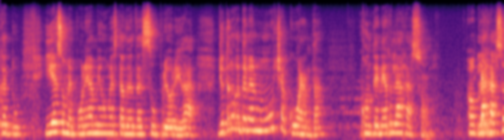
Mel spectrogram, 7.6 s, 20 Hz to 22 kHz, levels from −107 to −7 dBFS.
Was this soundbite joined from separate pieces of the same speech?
no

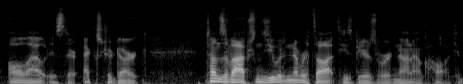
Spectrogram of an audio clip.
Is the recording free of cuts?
no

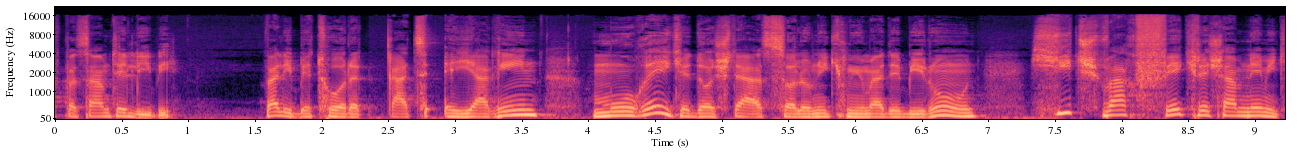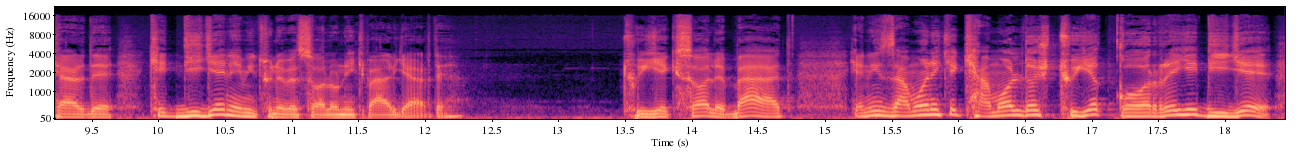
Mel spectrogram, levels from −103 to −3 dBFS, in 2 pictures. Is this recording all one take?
yes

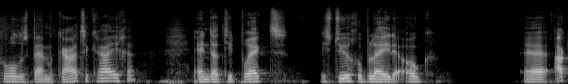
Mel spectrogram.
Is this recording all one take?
no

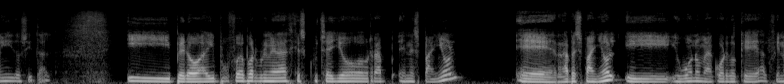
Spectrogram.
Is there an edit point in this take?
no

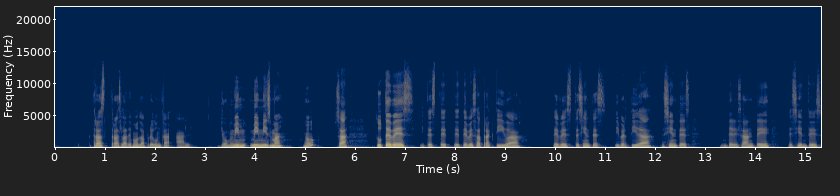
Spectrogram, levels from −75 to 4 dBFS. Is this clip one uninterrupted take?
yes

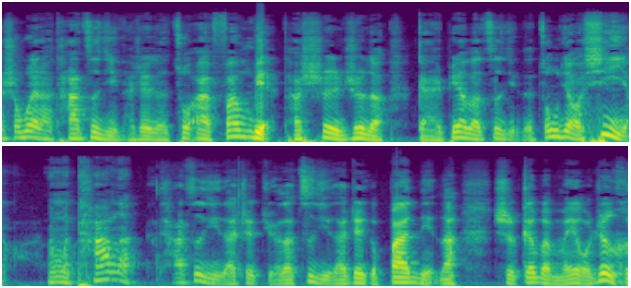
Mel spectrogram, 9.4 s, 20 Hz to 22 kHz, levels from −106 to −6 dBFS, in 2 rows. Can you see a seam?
yes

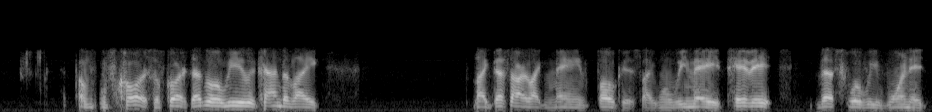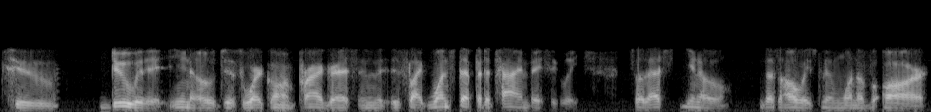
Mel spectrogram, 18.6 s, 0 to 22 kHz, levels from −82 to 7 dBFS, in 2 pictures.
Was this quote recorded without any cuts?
yes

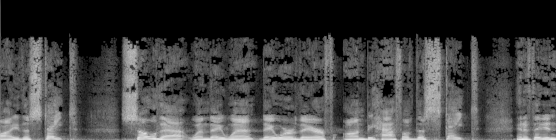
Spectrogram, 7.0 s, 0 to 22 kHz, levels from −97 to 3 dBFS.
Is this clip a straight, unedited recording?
yes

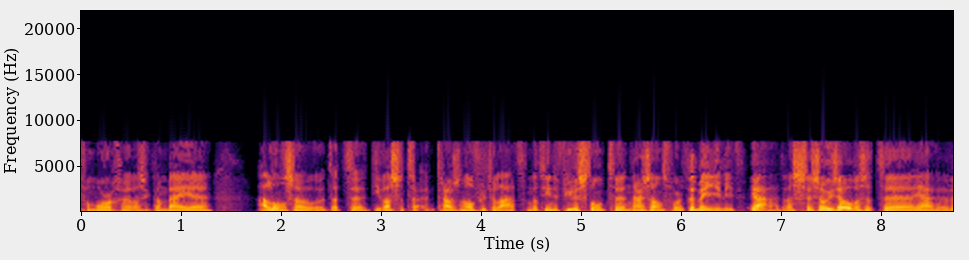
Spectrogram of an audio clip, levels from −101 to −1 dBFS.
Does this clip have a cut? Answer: no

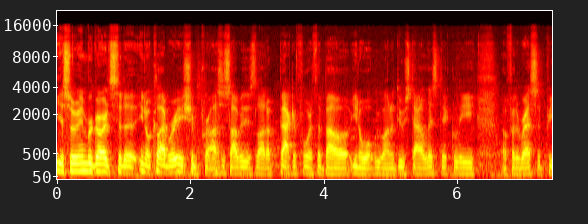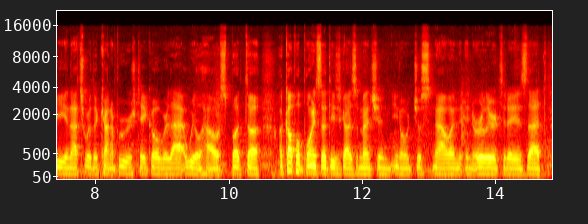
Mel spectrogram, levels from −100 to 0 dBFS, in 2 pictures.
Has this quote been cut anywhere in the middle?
no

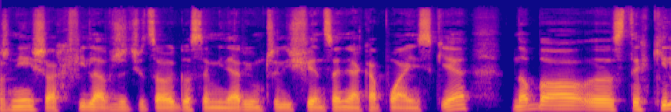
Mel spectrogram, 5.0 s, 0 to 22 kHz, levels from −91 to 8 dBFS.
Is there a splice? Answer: no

